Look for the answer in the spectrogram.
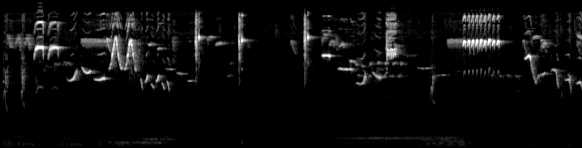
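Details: Female fulvous-chested jungle flycatcher singing a lively, varied run of high whistles, slurred chirps and quick buzzy trills, with short notes tumbling over one another. A faint low hum sits beneath.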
